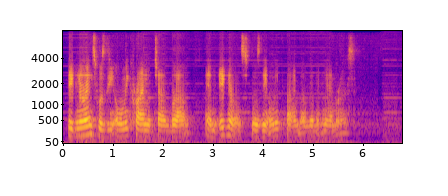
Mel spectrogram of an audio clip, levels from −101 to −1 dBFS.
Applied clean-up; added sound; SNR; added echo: neural separator model SepFormer DNS4.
